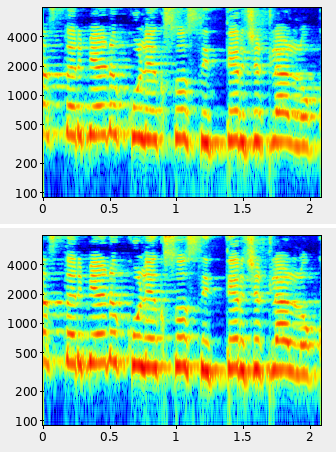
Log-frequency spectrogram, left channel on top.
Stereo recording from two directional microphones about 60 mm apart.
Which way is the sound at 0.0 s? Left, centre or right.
Right.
